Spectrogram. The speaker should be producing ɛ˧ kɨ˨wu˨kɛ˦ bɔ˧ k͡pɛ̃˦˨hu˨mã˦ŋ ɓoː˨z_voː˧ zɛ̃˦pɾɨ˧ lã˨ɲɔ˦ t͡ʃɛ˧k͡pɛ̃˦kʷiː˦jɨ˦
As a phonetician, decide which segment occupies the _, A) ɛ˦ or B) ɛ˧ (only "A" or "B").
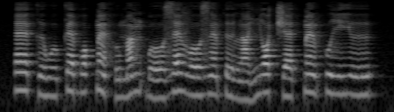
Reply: A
